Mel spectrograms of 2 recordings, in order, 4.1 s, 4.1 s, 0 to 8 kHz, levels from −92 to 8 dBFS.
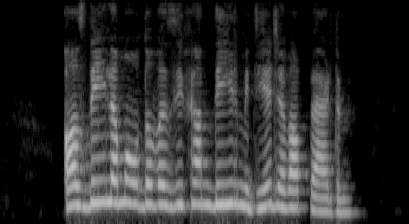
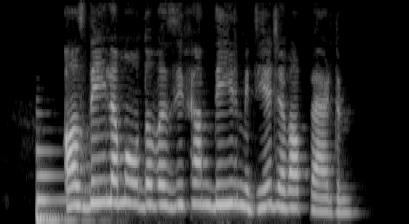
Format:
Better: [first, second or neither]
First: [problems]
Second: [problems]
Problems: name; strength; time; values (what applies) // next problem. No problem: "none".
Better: first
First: none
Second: noise reduction (classical method log-MMSE)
